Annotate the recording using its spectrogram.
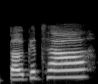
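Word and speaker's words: Bogotá: So, Bogota, Colombia.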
